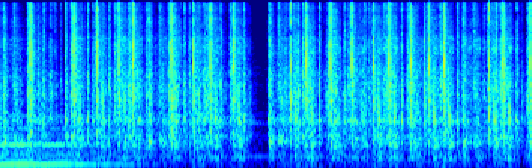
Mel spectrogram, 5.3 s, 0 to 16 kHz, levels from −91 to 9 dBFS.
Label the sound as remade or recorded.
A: recorded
